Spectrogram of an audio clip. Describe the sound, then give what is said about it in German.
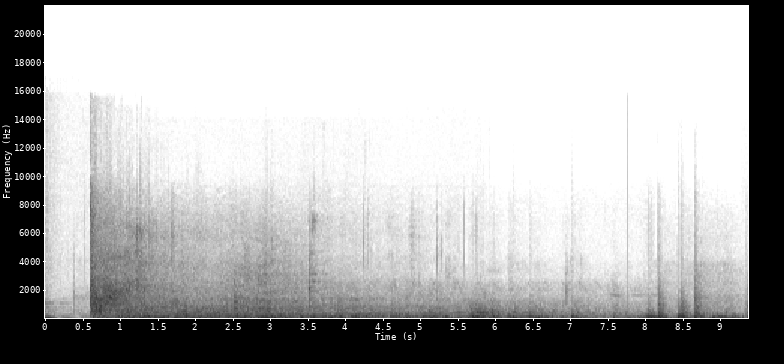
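A sudden, powerful boom from a larger meteorite racing through the Earth's atmosphere breaks out, then rolls on as a deep, sustained rumble punctuated by scattered sharp cracks, loud like heavy thunder. “so tätscht es, wenn ein größerer Meteorit durch die Erdatmosphäre rast”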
